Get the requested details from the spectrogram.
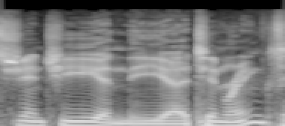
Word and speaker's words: Shang-Chi: Shang-Chi.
